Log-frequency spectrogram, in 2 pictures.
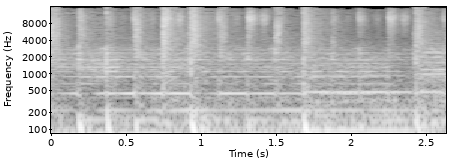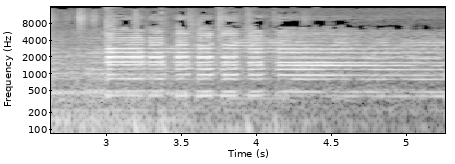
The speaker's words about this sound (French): Une centaine de voitures défilent en plein cœur de Bonn le dimanche 27 mars. La plupart des véhicules arborent des drapeaux russes ou soviétiques en signe de soutien à la guerre en Ukraine.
